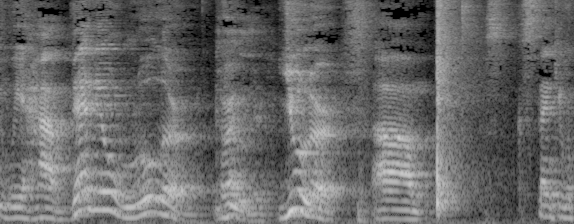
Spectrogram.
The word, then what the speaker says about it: Euler: next to me we have Daniel ruler corre uler um thank you for correct my pronunciation on your name and uh let's introduce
